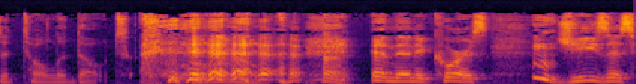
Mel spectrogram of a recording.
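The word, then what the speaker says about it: תולדות: word for Generation 40 years is Toledo they pronounce it Tola Dot and then of course Jesus has 40 days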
